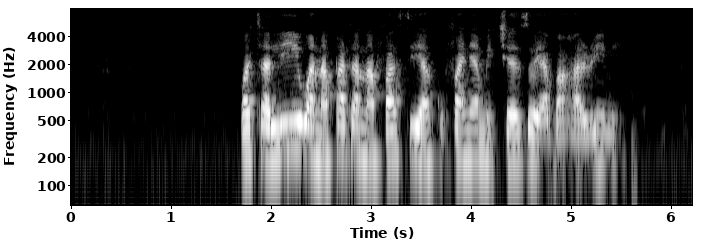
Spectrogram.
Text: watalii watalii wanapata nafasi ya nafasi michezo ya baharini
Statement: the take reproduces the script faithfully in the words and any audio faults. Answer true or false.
false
